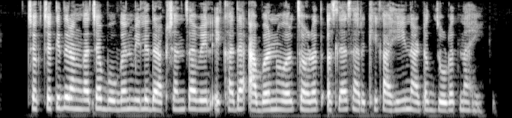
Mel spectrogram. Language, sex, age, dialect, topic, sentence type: Marathi, male, 18-24, Varhadi, agriculture, statement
